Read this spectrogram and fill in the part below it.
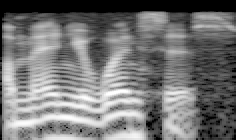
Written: amanuensis

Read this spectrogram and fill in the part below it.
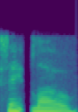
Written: Saint-Lo

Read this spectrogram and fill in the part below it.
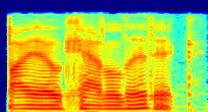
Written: biocatalytic

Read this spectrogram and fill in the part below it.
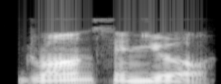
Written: grand seigneur

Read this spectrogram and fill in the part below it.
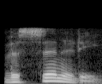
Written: vicinity

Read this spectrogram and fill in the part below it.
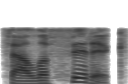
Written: thallophytic

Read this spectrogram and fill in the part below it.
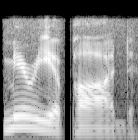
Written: myriapod

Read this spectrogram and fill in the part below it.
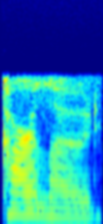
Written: carload

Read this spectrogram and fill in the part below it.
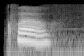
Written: clo

